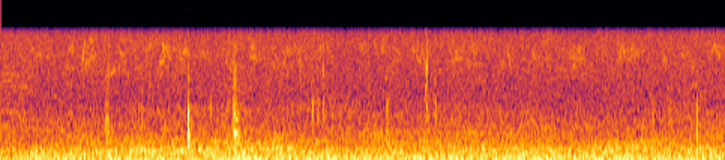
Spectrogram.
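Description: Faint bird chirps over a steady low background rumble, with two sharp clicks about two and a half and three seconds in.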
